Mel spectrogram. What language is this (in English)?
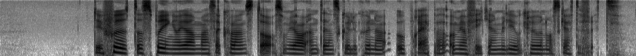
Swedish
